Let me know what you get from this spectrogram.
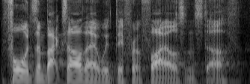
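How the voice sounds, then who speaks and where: A man's voice: fairly low pitch, fast, vocal fry. A man working as a radio host, asking questions in a casual, enthusiastic and encouraging way. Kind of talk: casual interview chat.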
